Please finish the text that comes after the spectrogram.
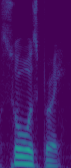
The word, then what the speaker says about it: Salisbury: it wasn't it was actually Salisbury um okay pronounce sbur okay cool sawbury sawbury uh Mana says ring of salt sound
